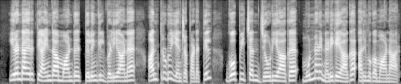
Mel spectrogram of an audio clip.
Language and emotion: Tamil, neutral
